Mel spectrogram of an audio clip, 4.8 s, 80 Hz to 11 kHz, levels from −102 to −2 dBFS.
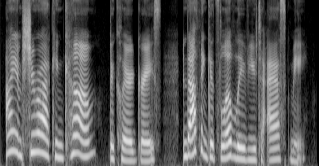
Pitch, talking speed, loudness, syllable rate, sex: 260 Hz, 225 wpm, -19 LUFS, 5.8 syllables/s, female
